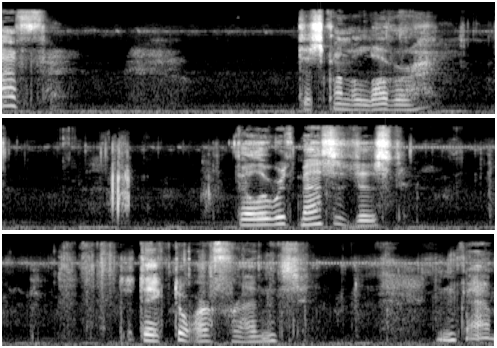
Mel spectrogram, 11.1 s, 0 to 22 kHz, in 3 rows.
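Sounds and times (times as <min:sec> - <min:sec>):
low steady rumble: 0:00.0 - 0:11.0
dog crunching food: 0:03.3 - 0:05.4, 0:06.7 - 0:10.9.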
